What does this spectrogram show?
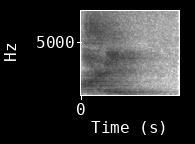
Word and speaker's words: आणि: So ani. Ani. Okay. Ani. Bhayan. So again, this NN is that one.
